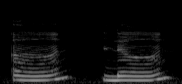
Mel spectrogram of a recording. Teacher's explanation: This sound is described as a central unrounded vowel between half closed and half open position, and it occurs initially, medially, and finally in the words earn, learn, So this is the sound, the long sound.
